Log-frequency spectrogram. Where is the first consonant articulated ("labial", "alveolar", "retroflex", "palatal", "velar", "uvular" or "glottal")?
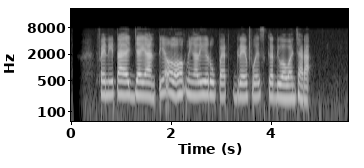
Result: labial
